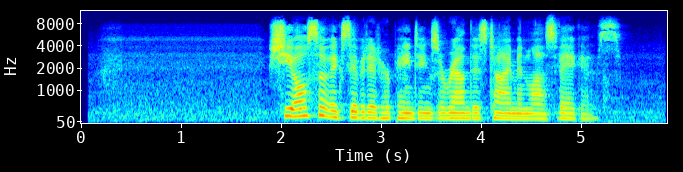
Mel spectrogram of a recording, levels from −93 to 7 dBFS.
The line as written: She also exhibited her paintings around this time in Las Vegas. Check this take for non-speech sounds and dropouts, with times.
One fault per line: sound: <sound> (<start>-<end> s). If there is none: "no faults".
no faults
